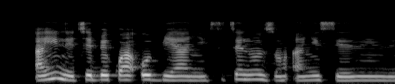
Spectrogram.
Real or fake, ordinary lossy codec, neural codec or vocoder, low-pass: real; none; none; none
